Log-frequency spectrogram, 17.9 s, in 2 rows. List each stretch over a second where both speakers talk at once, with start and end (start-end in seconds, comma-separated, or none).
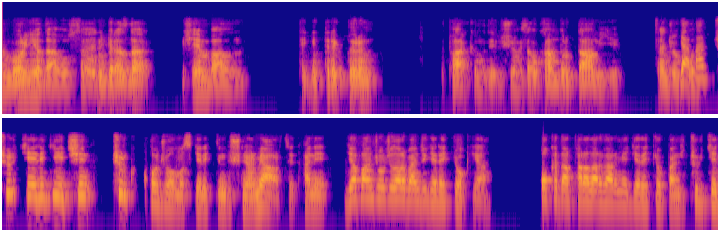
none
